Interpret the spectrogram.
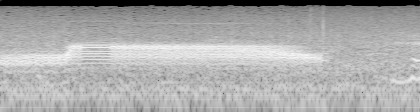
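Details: Capuchinbird delivering a single sustained, rich, mooing note lasting nearly three seconds. It jumps slightly upward near its start and fades with a small dip at the end.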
